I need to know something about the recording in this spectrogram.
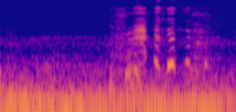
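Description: Low, steady rumble of a car heard from inside its cabin as it creeps forward in slow traffic. A brief voice sound comes about a second and a half in.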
